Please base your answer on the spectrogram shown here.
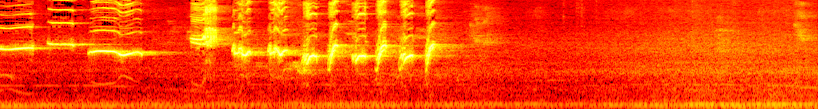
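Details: White-breasted bird singing an odd tutor song for training songbirds: a few clean whistles lead into a fast run of about eight sharp, chattering notes, then the bird falls silent over steady low background hum.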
